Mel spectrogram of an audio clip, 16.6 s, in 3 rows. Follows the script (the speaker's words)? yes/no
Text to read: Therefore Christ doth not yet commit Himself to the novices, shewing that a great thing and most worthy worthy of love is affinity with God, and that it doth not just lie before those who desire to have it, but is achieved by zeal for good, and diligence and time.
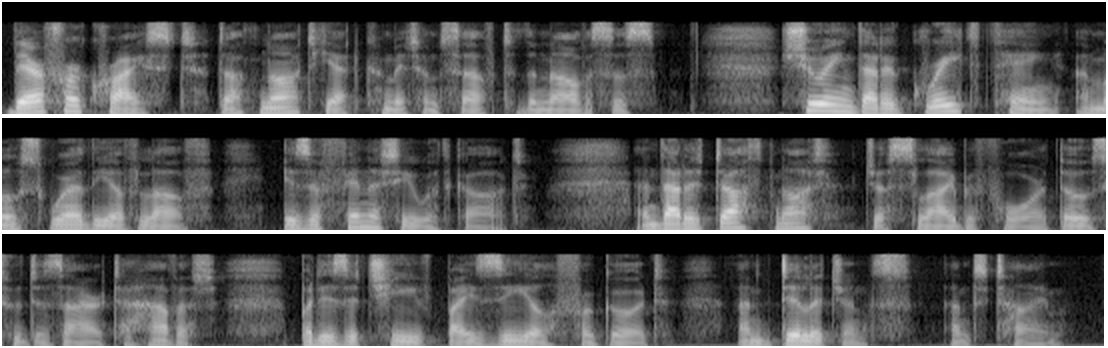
no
